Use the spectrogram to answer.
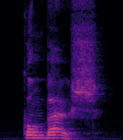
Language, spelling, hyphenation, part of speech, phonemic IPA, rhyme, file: Dutch, kombuis, kom‧buis, noun, /kɔmˈbœy̯s/, -œy̯s, Nl-kombuis.ogg
- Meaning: 1. a galley, a caboose (kitchen on a vessel) 2. a kitchen 3. a storage room for food 4. a stove or furnace on a ship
